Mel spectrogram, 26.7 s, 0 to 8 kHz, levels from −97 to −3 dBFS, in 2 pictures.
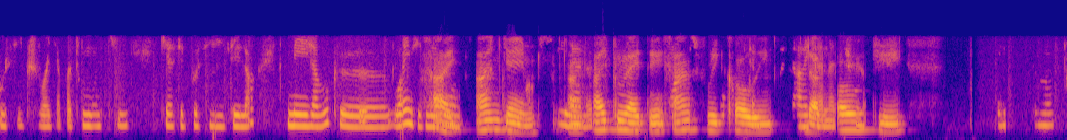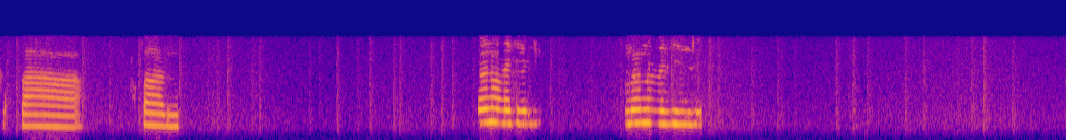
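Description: At 2.67 s, 5.01 s, 8.07 s and 24.15 s there is packet loss with pitch repetition. Each gap is 30 ms long. The receiver fills the hole by repeating the last pitch period of the speech. At this length nothing fades to silence. Each event sounds like a brief held, buzzy tone before normal speech resumes. The G.711 telephone band, about 150 Hz to 3.7 kHz, stays in place through these repairs.

From 5.67 s to 11.29 s the speech keeps dropping away in bursts. This is speech suppressed in double talk. It is likely caused by both sides talking at once. The echo canceller cannot separate the near voice from the loudspeaker echo, so it turns everything down. The affected spans are 5.67–6.0 s, 6.3–7.14 s, 7.45–7.53 s, 7.74–9.98 s, 10.46–10.6 s and 10.81–11.29 s. The deepest dips reach roughly 40 dB. The voice sinks, thins or cuts out in pieces. The long stretch from 7.74 s loses about two seconds in total. 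The 8.07 s packet loss falls inside it.

Between 6.27 s and 6.32 s a faint delayed copy of the voice appears. This is echo leak, likely from a loudspeaker on one side of the call. Its echo canceller let part of the microphone pickup through, and that part was sent back. The copy lags by 325 ms and sits about 25 dB below the speech. It is heard as a short scrap running into the start of the 6.3 s suppression.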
